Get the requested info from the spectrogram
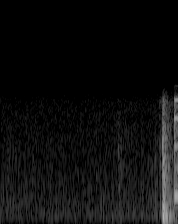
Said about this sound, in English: You know, I'm getting really fucking sick and tired of this goddamn beeping McBeepington laptop.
